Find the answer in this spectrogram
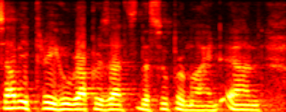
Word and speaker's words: Savitri: This is not Savitri, with a long A and a long final I, but Savitri.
